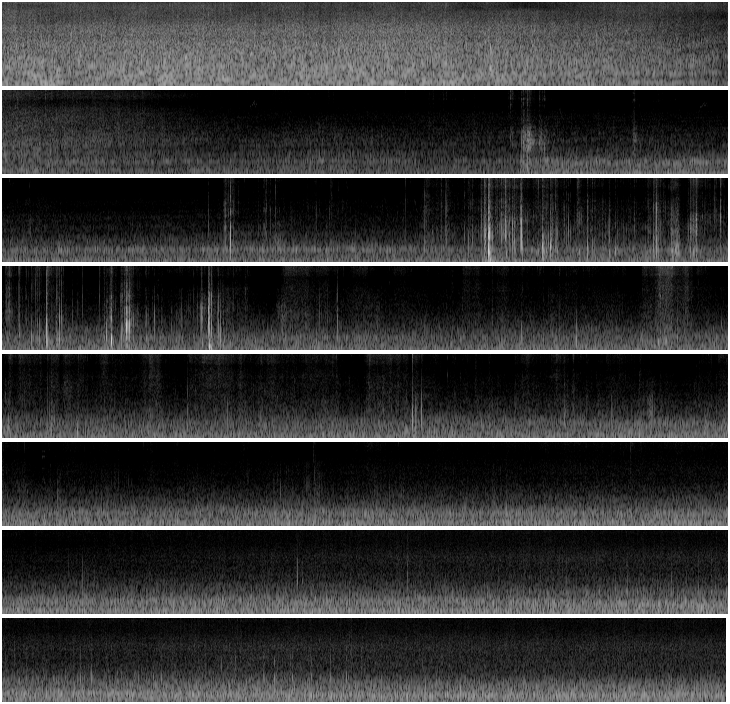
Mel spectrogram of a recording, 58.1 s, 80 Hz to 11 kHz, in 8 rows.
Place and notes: wastepond, power station Počerady, Czech Republic - Maelstrom
vír u stavidla odkaliště v bývalých Počeradech, dnes ČEZ elektrárna.nahráno na Zoom H2N u odvětrávací roury.
Výškov, Czech Republic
